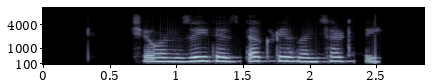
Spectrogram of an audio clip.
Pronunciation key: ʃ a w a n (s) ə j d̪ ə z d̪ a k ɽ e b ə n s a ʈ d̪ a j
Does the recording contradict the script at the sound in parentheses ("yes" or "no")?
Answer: yes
